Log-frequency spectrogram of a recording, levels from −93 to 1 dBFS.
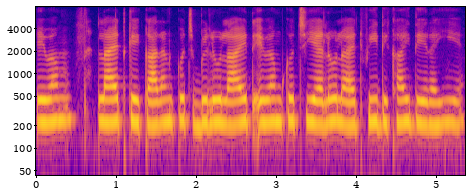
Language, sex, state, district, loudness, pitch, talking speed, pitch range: Hindi, female, Chhattisgarh, Balrampur, -13 LUFS, 225 Hz, 190 wpm, 215-230 Hz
